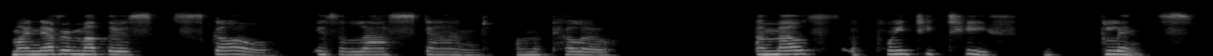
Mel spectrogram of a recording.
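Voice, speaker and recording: A woman poet reading her poems aloud and talking between them, in a measured, deliberate way with pauses between phrases. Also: medium pitch, poor audio. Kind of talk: poetry reading.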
